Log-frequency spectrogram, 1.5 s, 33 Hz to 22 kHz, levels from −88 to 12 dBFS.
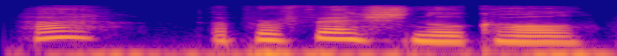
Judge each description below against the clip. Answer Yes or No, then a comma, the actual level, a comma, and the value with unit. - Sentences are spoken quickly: No, average, 155 wpm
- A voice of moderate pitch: No, high, 210 Hz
